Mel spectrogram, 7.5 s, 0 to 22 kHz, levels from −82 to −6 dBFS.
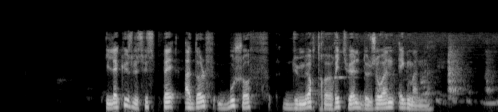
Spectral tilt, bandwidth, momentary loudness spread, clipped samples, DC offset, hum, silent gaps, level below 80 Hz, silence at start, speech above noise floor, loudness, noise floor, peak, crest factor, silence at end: -4 dB/octave; 8.4 kHz; 13 LU; under 0.1%; under 0.1%; none; none; -56 dBFS; 1.6 s; 59 dB; -27 LUFS; -86 dBFS; -6 dBFS; 22 dB; 0 s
